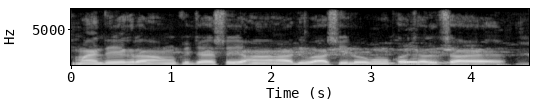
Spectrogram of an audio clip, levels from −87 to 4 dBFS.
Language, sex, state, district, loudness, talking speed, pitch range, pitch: Hindi, male, Madhya Pradesh, Katni, -14 LUFS, 155 wpm, 110-120 Hz, 115 Hz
